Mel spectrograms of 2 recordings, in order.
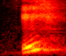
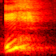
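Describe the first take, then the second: First: The interjection sounds puzzled and wondering. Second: The interjection sounds sudden and startled. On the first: The speaker is wondering about something. "di sini mengatakan dia hairan kan?" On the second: The speaker is suddenly surprised. "Perbezaan tone yang saya lontarkan"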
